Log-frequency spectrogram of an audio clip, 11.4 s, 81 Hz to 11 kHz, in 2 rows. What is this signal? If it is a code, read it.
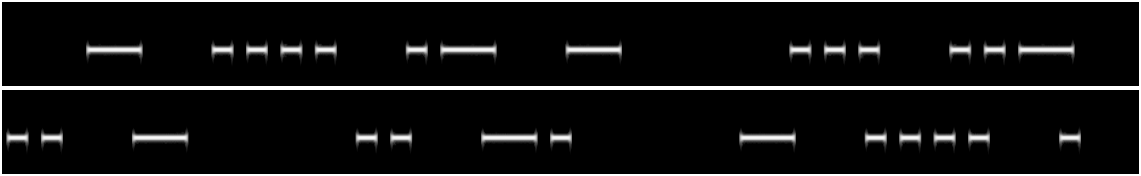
Morse code, heard as a keyed tone, about 14 wpm, spaced as for 12 wpm, 680 Hz. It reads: THAT SUIT IN THE
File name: Morsekurs / Witze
